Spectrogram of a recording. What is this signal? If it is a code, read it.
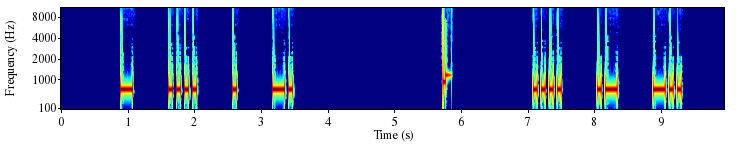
Morse code, heard as a keyed tone, about 20 wpm, spaced as for 11 wpm, 700 Hz. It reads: THEN HAD
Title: 3x Character Spacing - Top 100 Words - 20wpm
